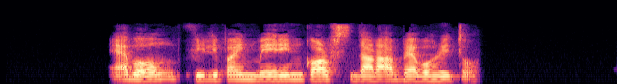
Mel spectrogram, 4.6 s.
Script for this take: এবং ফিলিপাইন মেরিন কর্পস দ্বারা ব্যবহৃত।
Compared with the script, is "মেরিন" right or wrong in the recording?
right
